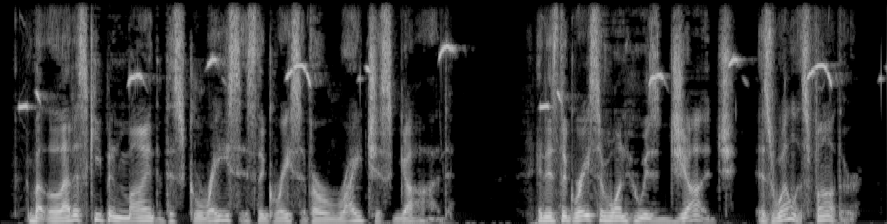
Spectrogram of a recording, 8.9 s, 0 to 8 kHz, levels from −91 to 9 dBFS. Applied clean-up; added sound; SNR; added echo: classical method spectral subtraction.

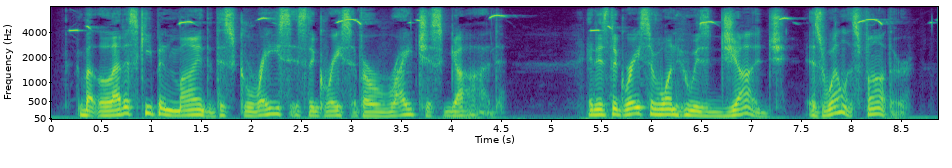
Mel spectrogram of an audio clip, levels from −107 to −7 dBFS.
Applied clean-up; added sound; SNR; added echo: none; Bird; 9 dB; none.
